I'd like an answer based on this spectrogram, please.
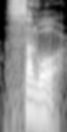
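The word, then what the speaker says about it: Sinwar: a r sen War I think you say it sun War he is The Mastermind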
